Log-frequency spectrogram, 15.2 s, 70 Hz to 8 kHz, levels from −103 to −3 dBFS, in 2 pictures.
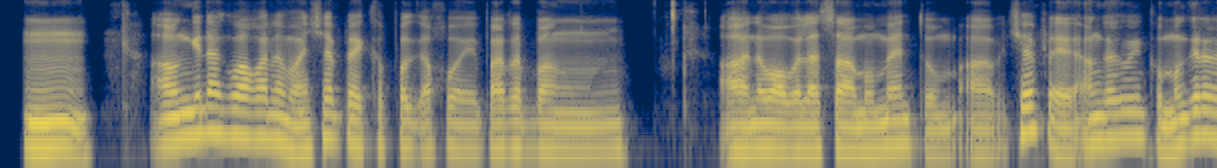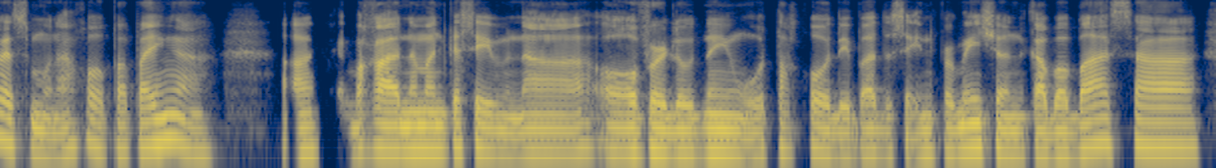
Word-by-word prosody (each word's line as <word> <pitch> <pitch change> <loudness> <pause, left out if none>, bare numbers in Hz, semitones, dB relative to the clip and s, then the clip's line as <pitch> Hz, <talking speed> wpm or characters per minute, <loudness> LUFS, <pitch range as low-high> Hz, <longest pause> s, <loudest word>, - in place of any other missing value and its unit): Mm. 125 -5 +3 0.3
Ang 145 +1 +3
ginagawa 180 -1 +4
ko - - +4
naman, 120 -6 +1
siyempre 150 0 0
kapag 130 -2 -6
ako'y 120 -1 -5
para 125 +1 -1
bang, 115 -1 -3 0.7
ah, 115 0 +3
nawawala 115 -1 +3
sa 115 -1 +3
momentum, 115 -2 -2
ah, 105 -1 -2
siyempre 190 - +1
ang 140 +7 -1
gagawin 170 +2 -1
ko - - -12
magre-rest 155 0 +2
muna 105 +3 -4
ako, 130 -6 -4
papahinga. 125 0 -1 0.5
Ah, 110 +1 -1 0.2
baka 115 0 +4
naman 115 0 +3
kasi 120 0 -1
nao-overload 105 +1 0
na 105 +1 +1
yung 105 -2 -1
utak 110 +2 -7
ko, 115 - +1
'di 95 -1 -2
ba, 105 +2 -1
dun 100 - -9
sa - - -6
information 105 0 -1
kababasa, 125 +5 +1
115 Hz, 150 wpm, -24 LUFS, 105-130 Hz, 0.7 s, ginagawa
